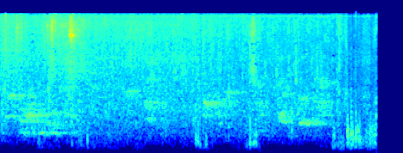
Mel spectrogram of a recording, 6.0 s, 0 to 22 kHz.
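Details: Male White Schnauzer puppy born on 23 September gives thin, high whimpering squeaks in short separate bursts, with soft rustling and quiet human voices in the background.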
